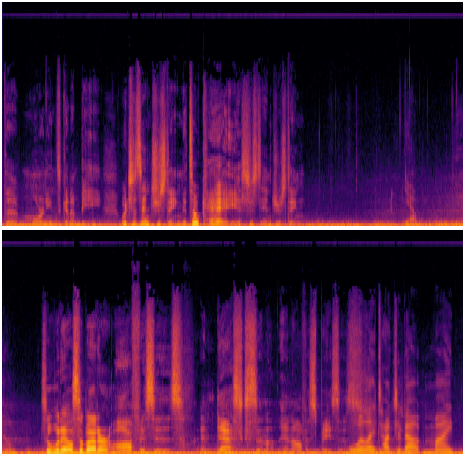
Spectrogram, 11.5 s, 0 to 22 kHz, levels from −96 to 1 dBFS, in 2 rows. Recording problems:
wind noise on the microphone; occasional gusts; 20 dB below the speech

